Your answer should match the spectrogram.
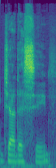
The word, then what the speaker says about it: Caddesi: a street called Istiklal Caddesi. Caddesi is just street. It starts with a C because the C in Turkish is pronounced as a J.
